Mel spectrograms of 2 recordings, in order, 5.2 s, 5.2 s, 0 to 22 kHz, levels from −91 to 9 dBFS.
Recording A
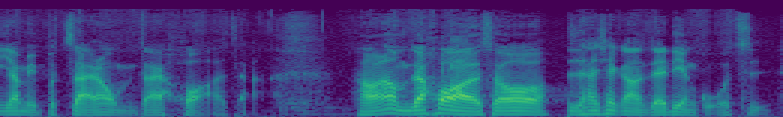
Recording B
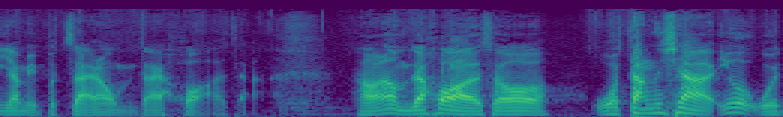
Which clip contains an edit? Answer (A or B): A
